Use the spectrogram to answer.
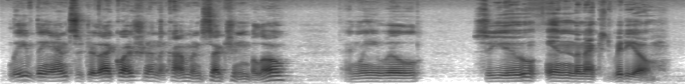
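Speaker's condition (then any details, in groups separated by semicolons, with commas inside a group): Cerebral palsy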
